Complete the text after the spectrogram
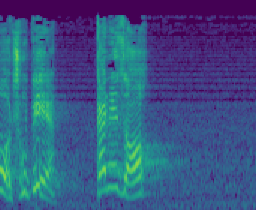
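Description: A woman exclaims sharply, close by.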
